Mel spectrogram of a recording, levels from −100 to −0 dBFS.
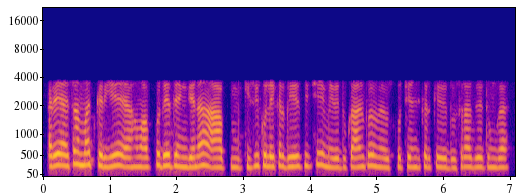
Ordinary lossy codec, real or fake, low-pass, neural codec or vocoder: none; real; 3.6 kHz; none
